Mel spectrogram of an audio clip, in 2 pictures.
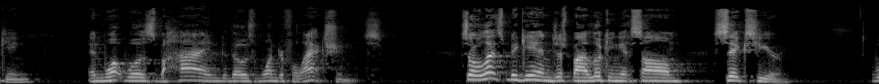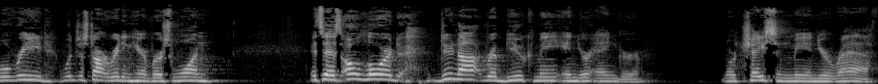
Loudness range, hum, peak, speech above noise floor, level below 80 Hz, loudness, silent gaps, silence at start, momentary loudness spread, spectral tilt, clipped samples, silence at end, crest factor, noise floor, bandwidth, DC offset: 7 LU; none; -2 dBFS; 36 dB; -68 dBFS; -24 LUFS; none; 0 s; 16 LU; -4.5 dB/octave; under 0.1%; 0 s; 22 dB; -61 dBFS; 18 kHz; under 0.1%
